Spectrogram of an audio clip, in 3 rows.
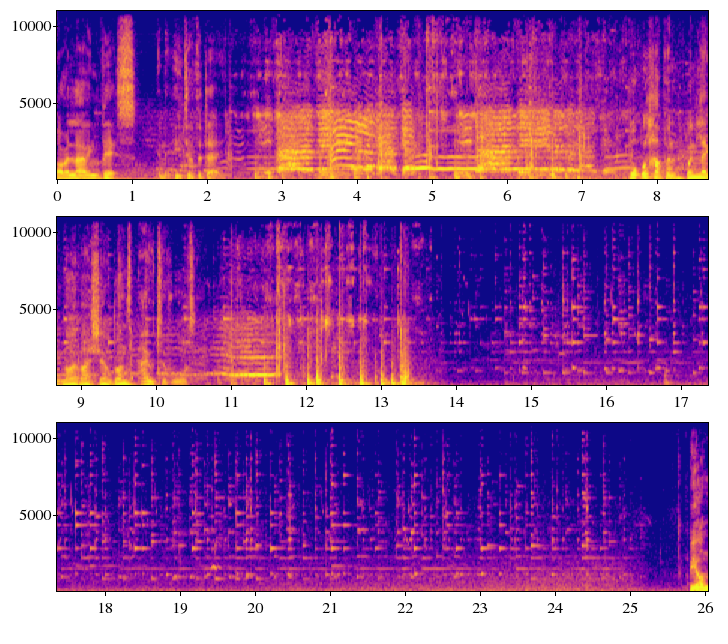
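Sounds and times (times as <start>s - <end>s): cattle bells clinking: 0.0s - 26.0s
loud rhythmic clatter: 1.5s - 9.8s.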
